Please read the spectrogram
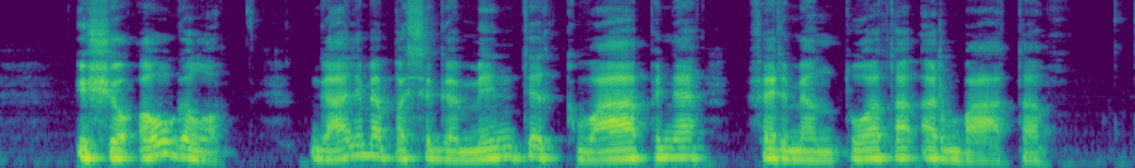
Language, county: Lithuanian, Tauragė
